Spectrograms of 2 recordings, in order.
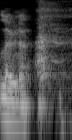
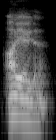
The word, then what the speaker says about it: Iona: Is it Iona? Sorry, not Lona. Sorry. Iona. Sorry for the early mispronunciation.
